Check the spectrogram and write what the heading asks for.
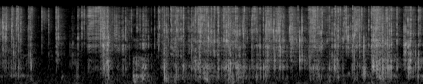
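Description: Foil wrapper of a Pokémon booster pack crinkling and tearing as it is ripped open by hand, a dense run of small crackles and rustles.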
